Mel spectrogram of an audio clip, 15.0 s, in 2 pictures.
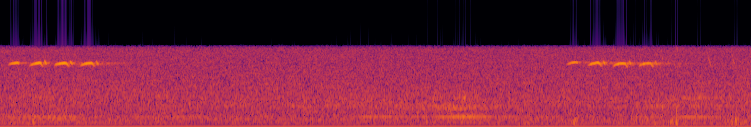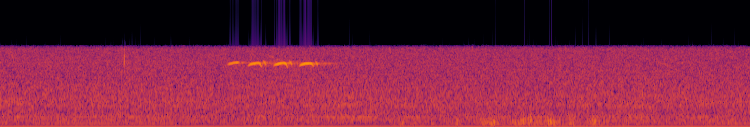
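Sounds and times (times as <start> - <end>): bird chirping: 0.0 - 1.2, 5.7 - 6.7, 9.8 - 10.8
steady outdoor hiss: 0.0 - 15.0.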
